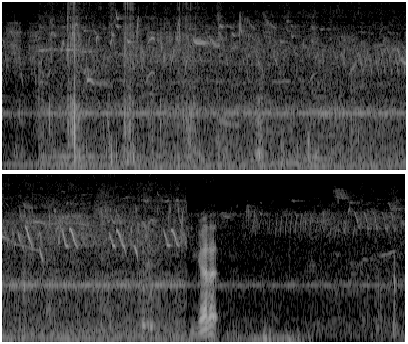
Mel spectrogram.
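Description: Small birds singing, with quick repeated chirps, over a faint steady high-pitched tone, and a couple of soft knocks within the first second and a half.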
